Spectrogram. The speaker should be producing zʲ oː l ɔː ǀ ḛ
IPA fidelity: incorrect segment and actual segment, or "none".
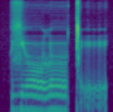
ɔː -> ʊː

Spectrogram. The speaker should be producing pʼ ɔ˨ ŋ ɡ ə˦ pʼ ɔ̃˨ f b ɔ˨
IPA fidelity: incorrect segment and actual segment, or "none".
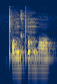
f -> m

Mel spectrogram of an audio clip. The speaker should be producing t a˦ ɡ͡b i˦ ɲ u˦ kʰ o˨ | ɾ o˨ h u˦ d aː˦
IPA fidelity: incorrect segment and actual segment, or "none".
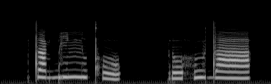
none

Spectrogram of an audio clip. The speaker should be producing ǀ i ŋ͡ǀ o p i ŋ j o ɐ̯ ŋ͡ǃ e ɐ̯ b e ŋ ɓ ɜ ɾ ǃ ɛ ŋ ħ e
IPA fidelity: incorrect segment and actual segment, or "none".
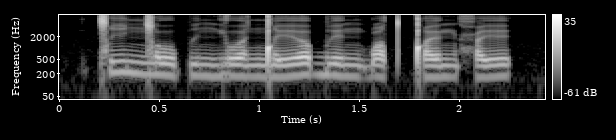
ɾ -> tˤ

